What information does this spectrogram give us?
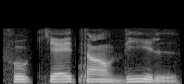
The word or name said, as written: Fouquier-Tinville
